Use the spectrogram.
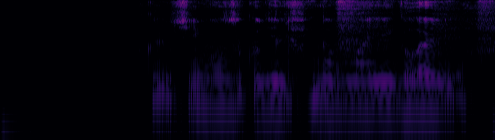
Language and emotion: Russian, neutral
